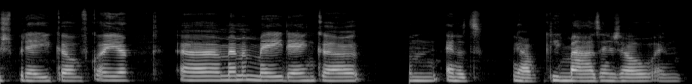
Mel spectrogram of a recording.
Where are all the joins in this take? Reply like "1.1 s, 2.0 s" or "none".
4.1 s, 5.4 s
